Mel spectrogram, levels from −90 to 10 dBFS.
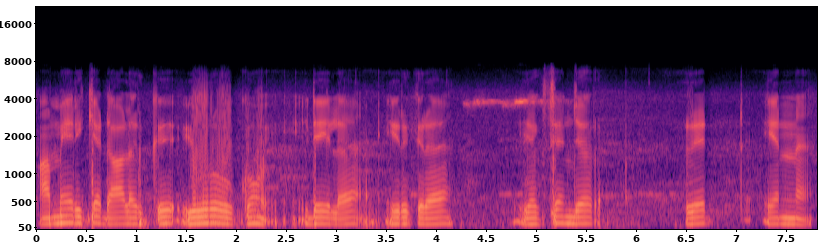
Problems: background conversations at intervals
